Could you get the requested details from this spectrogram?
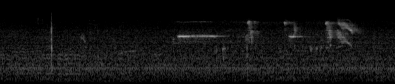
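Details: Black Honeyeater in Victoria, Australia, October 2011, giving a thin, steady high whistle, then three quick bursts of short, very high chirping notes over faint background hiss.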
